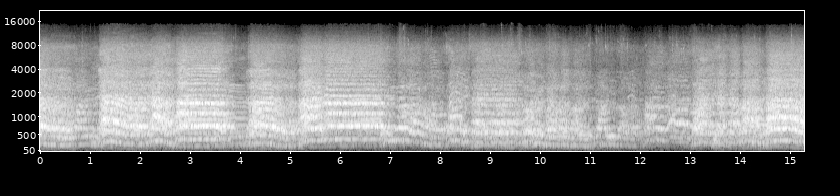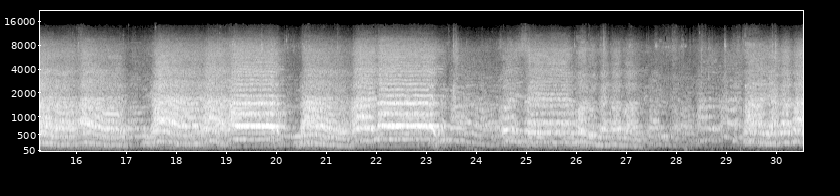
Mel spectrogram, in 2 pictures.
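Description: Group of male voices chanting together, a Baye Fall devotional chant sung in short rising-and-falling phrases repeated again and again.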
